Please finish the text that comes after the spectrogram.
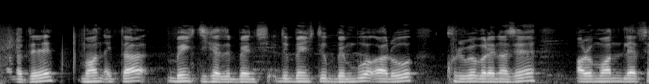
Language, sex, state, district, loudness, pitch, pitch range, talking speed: Nagamese, male, Nagaland, Kohima, -16 LUFS, 135 Hz, 130-140 Hz, 195 wpm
